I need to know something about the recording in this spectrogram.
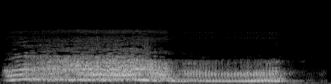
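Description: A bear lets out a deep, sustained roar lasting nearly three seconds, loud, its growling tone dropping slightly before it trails off abruptly.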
